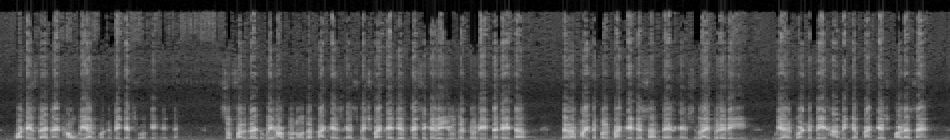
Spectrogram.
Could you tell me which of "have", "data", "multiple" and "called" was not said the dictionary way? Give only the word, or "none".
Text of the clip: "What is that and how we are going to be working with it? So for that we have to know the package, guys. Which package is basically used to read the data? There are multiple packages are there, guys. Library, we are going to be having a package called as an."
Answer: called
